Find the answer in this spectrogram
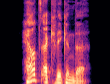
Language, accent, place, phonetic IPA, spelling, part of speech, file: German, Germany, Berlin, [ˈhɛʁt͡sʔɛɐ̯ˌkvɪkn̩də], herzerquickende, adjective, De-herzerquickende.ogg
- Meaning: inflection of herzerquickend: 1. strong/mixed nominative/accusative feminine singular 2. strong nominative/accusative plural 3. weak nominative all-gender singular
